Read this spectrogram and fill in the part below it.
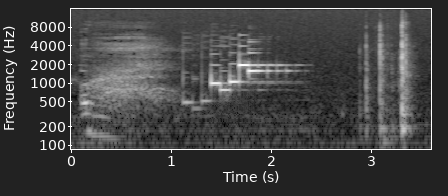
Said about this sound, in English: hears the alarm that's supposed to wake him up, and he shuts it off. This happens again at 7:35, and again at 7:40.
